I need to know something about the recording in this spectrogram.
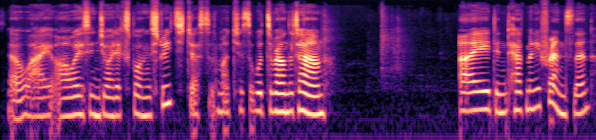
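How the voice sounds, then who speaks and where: A woman playing a guarded, bashful vampire hunter in an intimate ASMR roleplay, speaking earnestly and haltingly. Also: medium pitch, lightly acted. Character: guarded, bashful female vampire hunter confessing tender feelings. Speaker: audio roleplay voice actor.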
